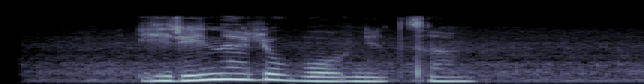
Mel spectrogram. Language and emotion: Russian, neutral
